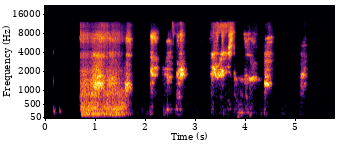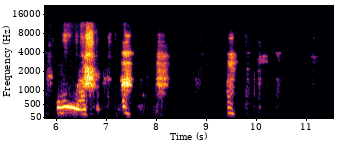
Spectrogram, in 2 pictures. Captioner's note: heavy breathing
